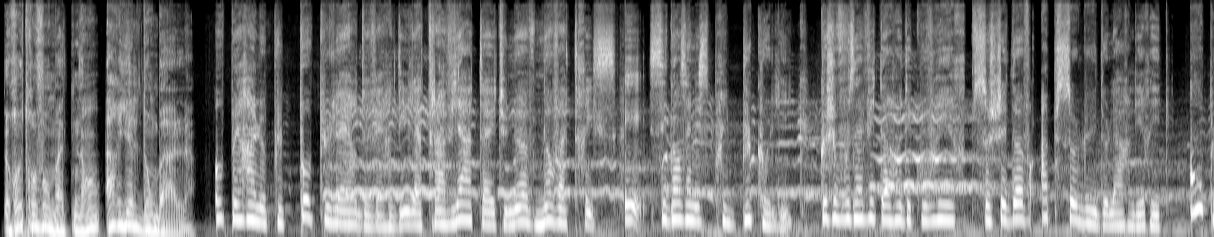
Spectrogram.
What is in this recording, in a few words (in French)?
Pub Radio; Radio Classique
